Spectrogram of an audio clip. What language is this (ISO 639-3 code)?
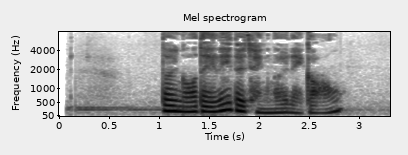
yue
